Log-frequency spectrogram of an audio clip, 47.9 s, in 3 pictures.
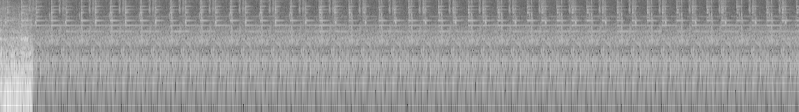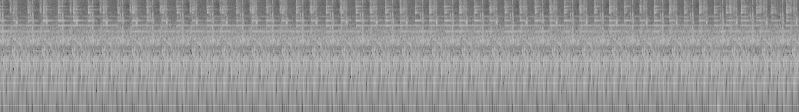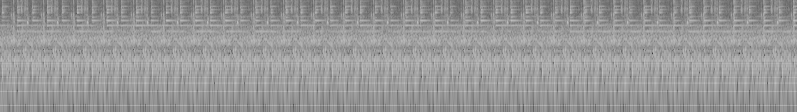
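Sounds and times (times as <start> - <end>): steady high tones: 0.0 - 0.7.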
